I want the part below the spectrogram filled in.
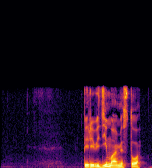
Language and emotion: Russian, neutral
